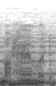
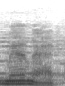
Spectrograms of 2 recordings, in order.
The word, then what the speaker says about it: מחמד: According to Ben Yehudah's Hebrew-English dictionary, it is correctly pronounced as Muhammad, not Mamad.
